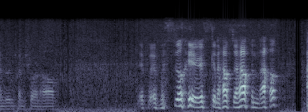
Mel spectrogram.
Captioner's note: laughs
